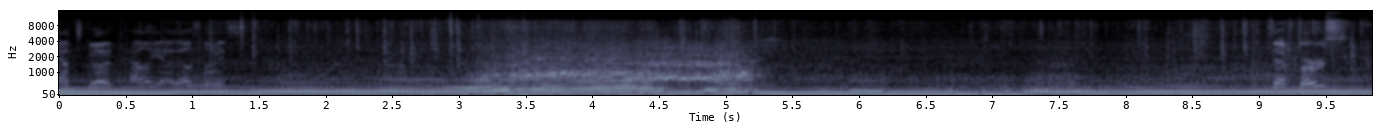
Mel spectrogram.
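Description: A car drifting at a first drift event, stuck in first gear, its engine droning loud and steady while tires squeal through the slide, the pitch rising as revs climb; voices talk over it.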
